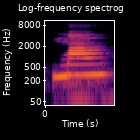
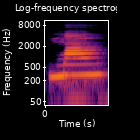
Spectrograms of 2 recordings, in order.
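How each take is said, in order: First: The pitch stays high and level throughout. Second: The pitch stays high and level throughout.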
